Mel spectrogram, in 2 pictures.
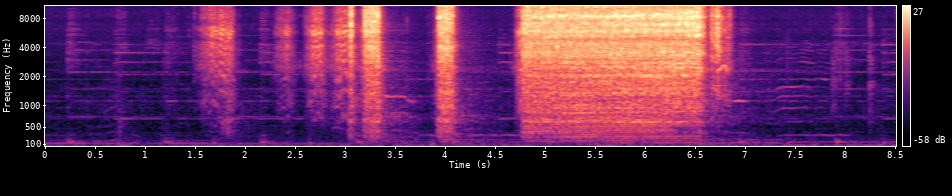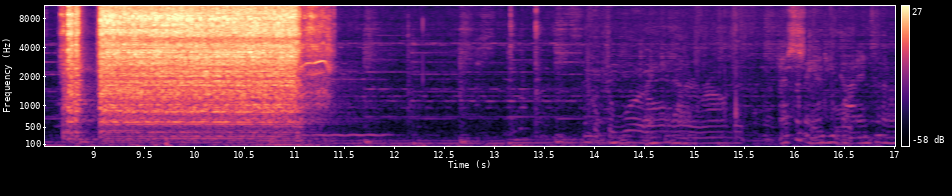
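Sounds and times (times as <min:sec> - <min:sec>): faint background music: 0:00.0 - 0:17.0
power tool running in bursts: 0:01.6 - 0:07.0, 0:08.7 - 0:11.5.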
